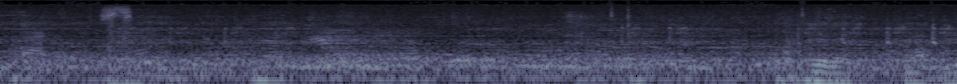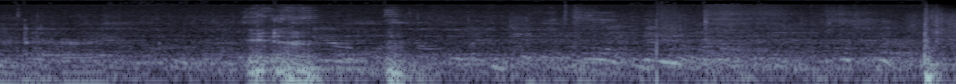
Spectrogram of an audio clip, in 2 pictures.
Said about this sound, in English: Doorkeepers, close the doors and keep them closed.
